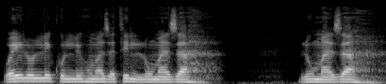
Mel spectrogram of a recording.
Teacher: if you stop on this ta marbuta, you're going to read it as a ha. You're going to read it as a ha with a sukoon.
